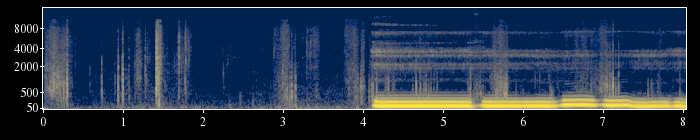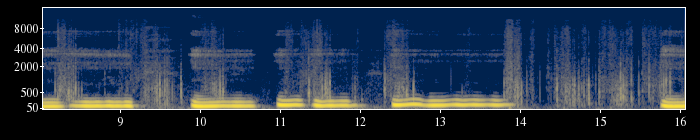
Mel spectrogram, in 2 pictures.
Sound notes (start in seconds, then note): 4.1 preacher hums an unknown hymn under his breath as he carries you to the church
